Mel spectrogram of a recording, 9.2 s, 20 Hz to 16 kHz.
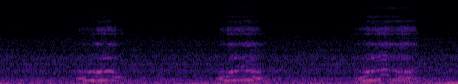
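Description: Three rough, vibrating snores on each breath in, about 20 breaths a minute, steady rhythm during sleep: ordinary snoring.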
